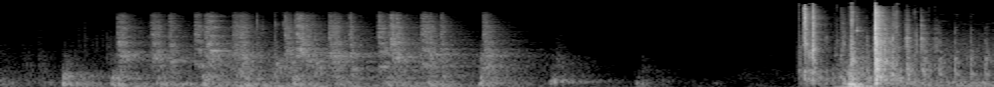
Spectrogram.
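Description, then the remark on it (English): A front door is opened for a Tesco shopping delivery: a few seconds of shuffling and clattering movement, a brief silence, then a loud latch clunk and rattle as the door swings open. “I must get the door.”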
